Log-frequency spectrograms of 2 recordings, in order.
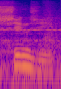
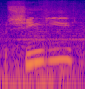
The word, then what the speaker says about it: Shinji: His name is Shinji, but it's funny cuz no one else can say his name, so they'll call him Shingi.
